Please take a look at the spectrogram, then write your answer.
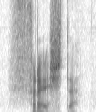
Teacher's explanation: no meu sotaque o S é chiado antes de T, então eu não digo fresta, e sim fresta.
